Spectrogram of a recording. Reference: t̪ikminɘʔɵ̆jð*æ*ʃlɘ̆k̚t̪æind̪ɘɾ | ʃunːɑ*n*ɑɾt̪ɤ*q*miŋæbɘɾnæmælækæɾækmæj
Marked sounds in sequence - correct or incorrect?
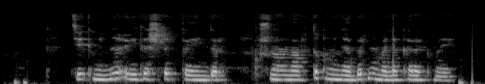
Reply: correct, correct, correct

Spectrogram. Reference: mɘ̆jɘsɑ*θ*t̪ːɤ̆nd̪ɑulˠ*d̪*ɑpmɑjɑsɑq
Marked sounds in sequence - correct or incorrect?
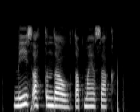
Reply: correct, incorrect

